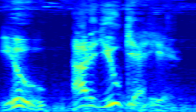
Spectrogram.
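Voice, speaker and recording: Blunt, animated warrior companion. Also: male voice, a little high, measured pace, gravelly, a little hiss or hum, full character voice. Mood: puzzled.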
